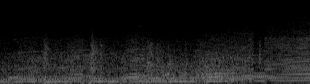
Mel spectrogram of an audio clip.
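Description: Race car engine from a NASCAR video game drones steadily at constant loudness for a few seconds, with a sustained harmonic whine and no talking.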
